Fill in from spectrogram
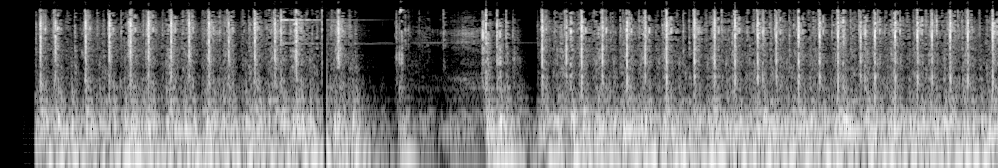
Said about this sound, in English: Let's hit the typewriter and move on.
